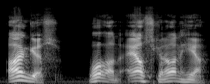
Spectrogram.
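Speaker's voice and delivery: loud, impatient demand; impatient and gruff. A narrator's reading. Hotel owner demanding answers from barman, loud impatient gruff. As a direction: bark it at him like an angry boss. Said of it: "in an impatient and gruff voice".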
